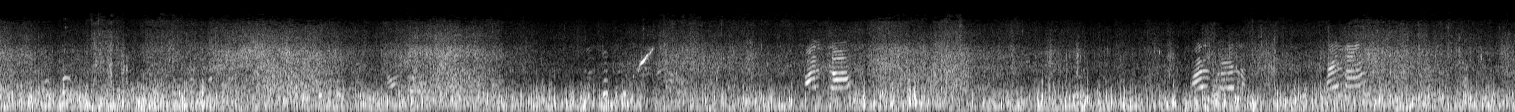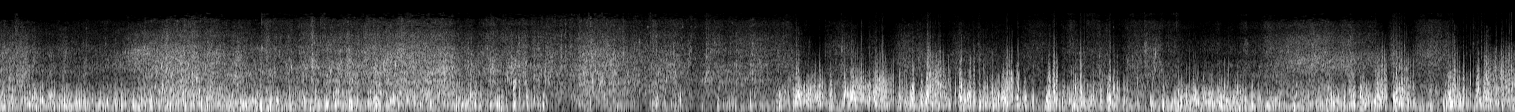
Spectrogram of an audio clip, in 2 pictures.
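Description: Wind buffeting the microphone over small sea waves washing ashore: a steady noise that dips briefly about twenty seconds in.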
